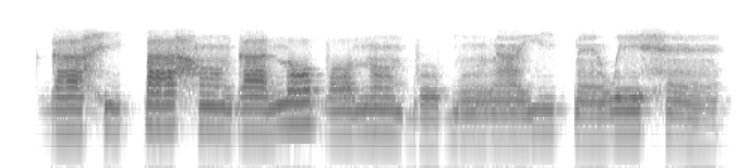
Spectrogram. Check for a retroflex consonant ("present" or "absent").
absent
